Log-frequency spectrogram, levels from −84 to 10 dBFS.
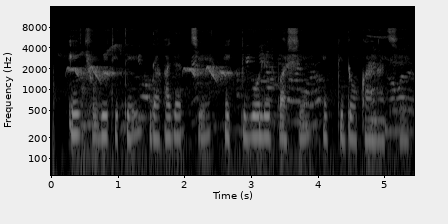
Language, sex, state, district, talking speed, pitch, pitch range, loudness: Bengali, female, West Bengal, Kolkata, 130 wpm, 205 Hz, 200-220 Hz, -45 LUFS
